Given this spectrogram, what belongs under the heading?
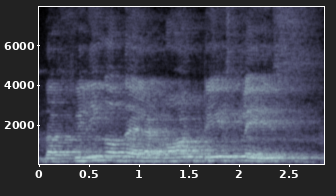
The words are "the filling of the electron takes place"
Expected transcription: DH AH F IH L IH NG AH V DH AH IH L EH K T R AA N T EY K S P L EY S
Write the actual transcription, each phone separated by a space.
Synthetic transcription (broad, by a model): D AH F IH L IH NG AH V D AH IH L EH K T R AA N T EY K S P L EY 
